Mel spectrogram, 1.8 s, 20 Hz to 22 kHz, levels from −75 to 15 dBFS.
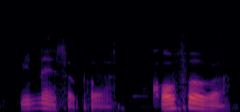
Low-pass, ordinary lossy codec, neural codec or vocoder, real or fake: none; none; none; real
